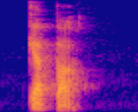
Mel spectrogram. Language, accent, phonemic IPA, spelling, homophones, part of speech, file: French, France, /ka.pa/, capa, capas / capât, verb, LL-Q150 (fra)-capa.wav
- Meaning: third-person singular past historic of caper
